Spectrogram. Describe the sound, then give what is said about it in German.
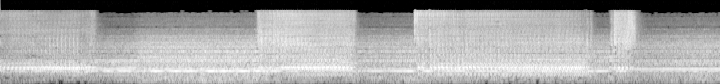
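A rotary milling tool grinds a large piece of amber, rough-cutting the contours of a chess queen. A steady high whine runs under gritty, rasping grinding that swells and eases in several bursts, with no talk. “Er zeichnet die Umrisse auf und beginnt mit dem Vorfräsen der groben Konturen.”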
